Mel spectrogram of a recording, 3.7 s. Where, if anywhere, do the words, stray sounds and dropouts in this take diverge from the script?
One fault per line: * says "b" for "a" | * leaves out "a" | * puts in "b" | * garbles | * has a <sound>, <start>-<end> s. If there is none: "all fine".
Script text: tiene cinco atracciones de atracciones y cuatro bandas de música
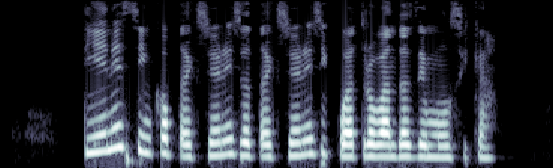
all fine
